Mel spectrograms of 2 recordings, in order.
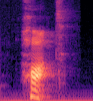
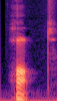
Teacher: the american o sound is an unrounded vowel ah while the british o sound is rounded oh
